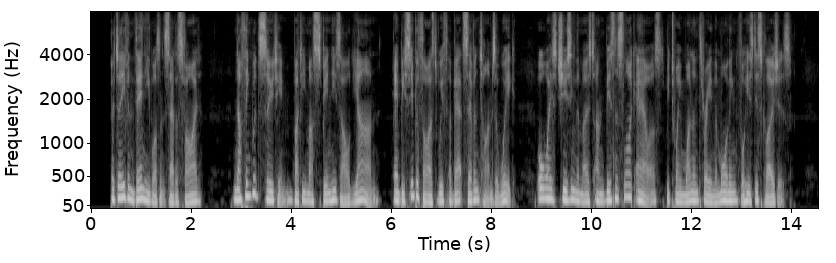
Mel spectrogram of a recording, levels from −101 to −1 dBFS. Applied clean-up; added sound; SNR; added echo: none; none; none; none.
